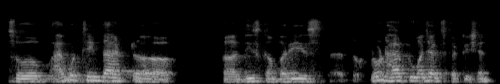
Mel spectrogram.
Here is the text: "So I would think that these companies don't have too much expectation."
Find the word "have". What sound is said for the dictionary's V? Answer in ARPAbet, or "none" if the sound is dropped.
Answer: V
